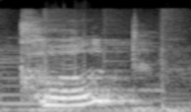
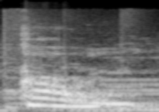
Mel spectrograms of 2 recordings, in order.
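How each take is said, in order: First: The final d sound is clearly heard. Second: The final d sound is dropped.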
